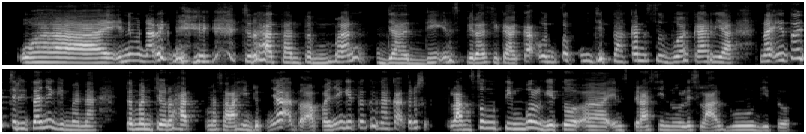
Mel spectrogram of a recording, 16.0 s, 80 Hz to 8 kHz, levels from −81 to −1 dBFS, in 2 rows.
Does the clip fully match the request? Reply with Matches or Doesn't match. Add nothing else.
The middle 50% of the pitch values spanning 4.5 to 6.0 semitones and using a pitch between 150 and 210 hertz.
Doesn't match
